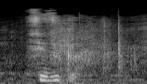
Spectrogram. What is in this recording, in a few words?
"sezuku", minamiyamagata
